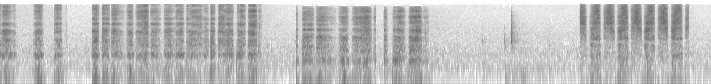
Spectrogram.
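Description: Scribbling of a marker on paper, in four bursts of quick strokes, as a title is hand-written.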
